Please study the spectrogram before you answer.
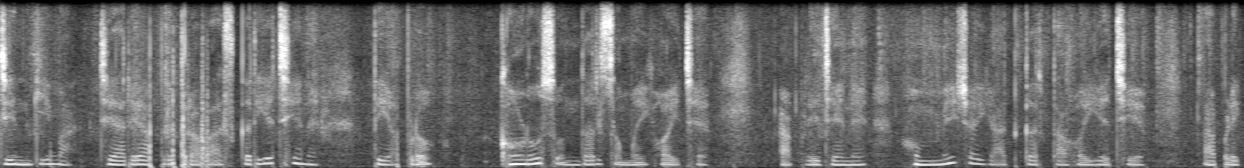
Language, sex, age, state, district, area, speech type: Gujarati, female, 30-45, Gujarat, Valsad, urban, spontaneous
